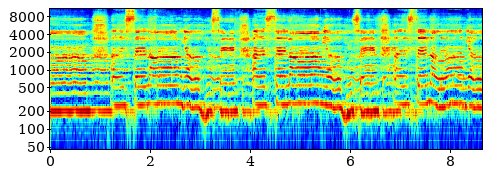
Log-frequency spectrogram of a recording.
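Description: A woman singing a salam, an Urdu devotional poem addressed to Imam Hussain, in long held notes that bend and slide in pitch.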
